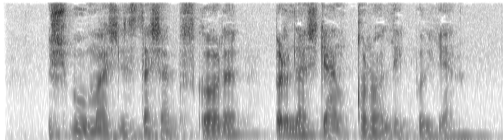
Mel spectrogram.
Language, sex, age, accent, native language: Uzbek, male, 18-24, Navoiy, Uzbek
